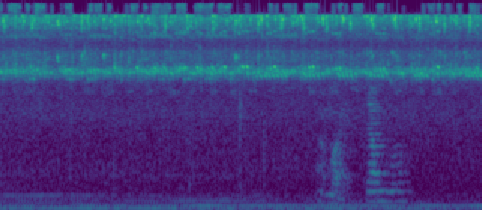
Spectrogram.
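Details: Black crickets, the domesticated kind known as para crickets, give a continuous shrill trill that holds an even high pitch from start to finish, with a low hum underneath and a brief murmur of voices near the end.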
